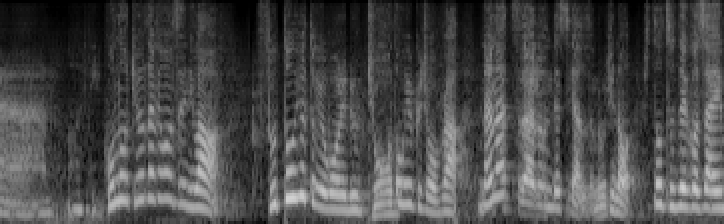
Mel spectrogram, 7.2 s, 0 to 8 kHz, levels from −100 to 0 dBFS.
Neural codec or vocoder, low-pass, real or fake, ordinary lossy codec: codec, 16 kHz, 0.5 kbps, X-Codec, HuBERT features, trained on LibriSpeech; none; fake; none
